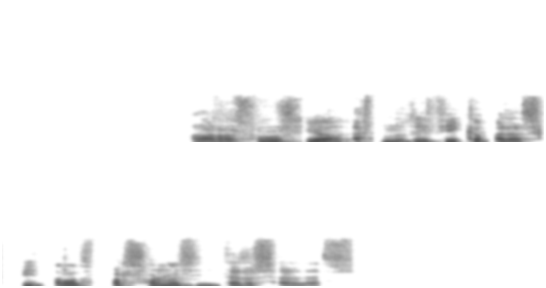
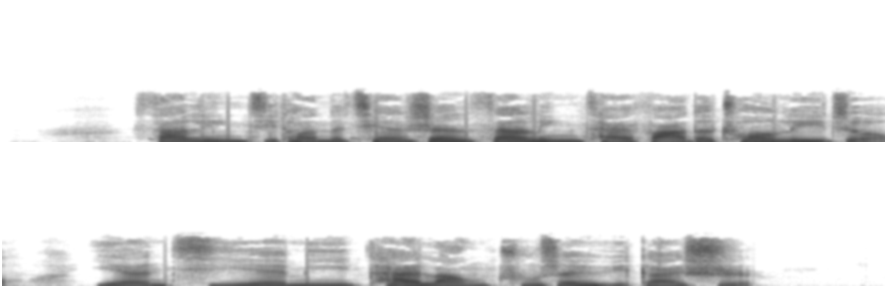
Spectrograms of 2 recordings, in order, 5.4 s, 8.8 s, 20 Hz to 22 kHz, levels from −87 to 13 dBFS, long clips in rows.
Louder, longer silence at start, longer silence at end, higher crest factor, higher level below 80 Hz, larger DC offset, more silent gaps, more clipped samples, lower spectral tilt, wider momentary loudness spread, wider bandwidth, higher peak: second, -28 LUFS vs -19 LUFS; first, 0.95 s vs 0.75 s; first, 0.95 s vs 0.7 s; about the same, 20 dB vs 18 dB; second, -74 dBFS vs -54 dBFS; neither; first, 2.75-2.81 s, 3.20-3.26 s vs none; neither; first, -5 dB/octave vs -3.5 dB/octave; about the same, 12 LU vs 10 LU; about the same, 7.6 kHz vs 8.2 kHz; second, -10 dBFS vs -2 dBFS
